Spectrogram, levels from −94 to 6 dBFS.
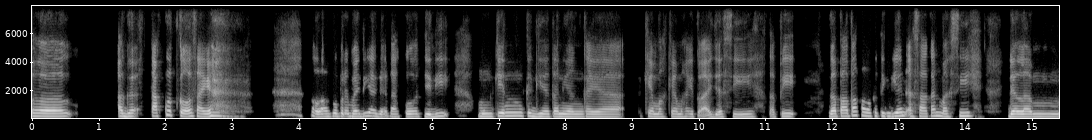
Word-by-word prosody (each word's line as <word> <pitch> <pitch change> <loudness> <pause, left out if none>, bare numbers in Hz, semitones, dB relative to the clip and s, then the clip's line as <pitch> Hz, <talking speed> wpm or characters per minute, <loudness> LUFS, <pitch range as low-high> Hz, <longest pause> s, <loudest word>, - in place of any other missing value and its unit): eee, 205 -1 +5 0.7
agak 210 0 +1 0.2
takut 225 +7 +1
kalau 200 +2 +4
saya. 200 -2 +3 1.5
Kalau 185 0 +3
aku 210 +2 0
pribadi 200 +2 +1
agak 185 -4 -1
takut. 185 +1 -1
Jadi, 180 +5 +1 0.5
mungkin 225 +4 +2
kegiatan 190 -2 +1
yang 180 -1 +2
kayak 175 -1 -2 0.3
kemah-kemah 180 -1 -3
itu 175 - -7
aja 170 +4 -1
sih. 175 0 -4 0.2
Tapi, 190 +4 -4 0.5
enggak 195 0 +5
apa-apa 215 +5 +2
kalau 240 -2 +3
ketinggian 225 +2 +1
asalkan 205 +3 -2
masih 225 +4 -1 0.5
dalam, 185 0 +3
195 Hz, 105 wpm, -22 LUFS, 180-210 Hz, 1.5 s, eee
